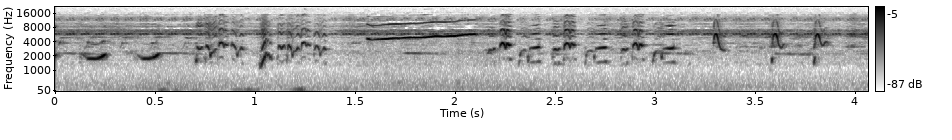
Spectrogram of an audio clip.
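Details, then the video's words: Sooty-headed bulbul calling to challenge rivals, a recording meant to lure wild birds in the forest: rapid bubbly chirping notes in quick clusters, with thin high rising whistles and a steady high-pitched hiss behind. "Suara Burung KUTILANG GACOR 100% Ampun Untuk Suara Panggilan dan Masteran"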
